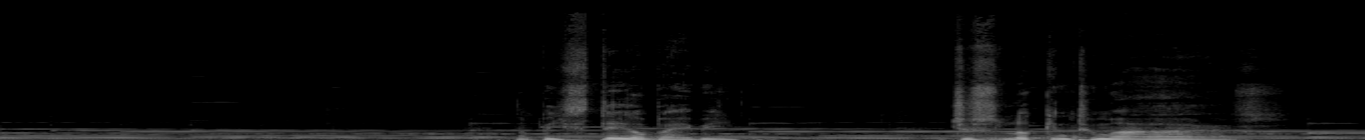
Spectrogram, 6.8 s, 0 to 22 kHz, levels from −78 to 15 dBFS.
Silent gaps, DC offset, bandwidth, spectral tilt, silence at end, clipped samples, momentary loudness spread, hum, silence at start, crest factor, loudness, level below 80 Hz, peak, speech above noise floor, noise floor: none; under 0.1%; 18.5 kHz; -7 dB/octave; 0 s; under 0.1%; 22 LU; none; 0 s; 20 dB; -29 LUFS; -46 dBFS; -12 dBFS; 21 dB; -49 dBFS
